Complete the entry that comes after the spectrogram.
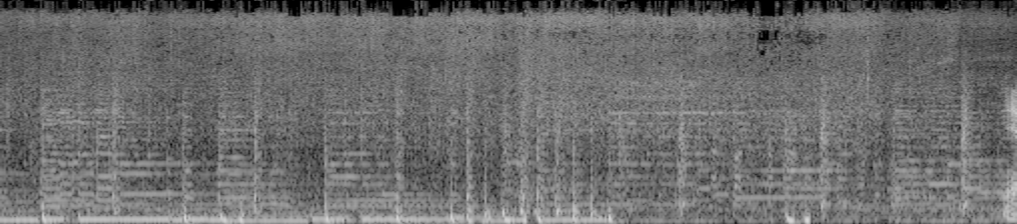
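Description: Brats and smash burgers sizzle loudly and continuously on a Char-Griller Flat Iron griddle, a dense steady frying hiss with occasional scrapes and clinks of a spatula.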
